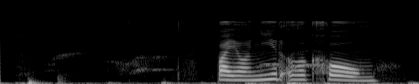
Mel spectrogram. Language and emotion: Russian, neutral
